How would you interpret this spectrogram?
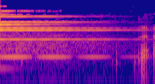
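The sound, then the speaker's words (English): A phone notification chime, a Google prompt to verify a contact, rings out as a bright, sustained tone with layered harmonics, fading slowly, followed by a couple of short voice sounds near the end. “Thanks for that notification about nothing, phone.”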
